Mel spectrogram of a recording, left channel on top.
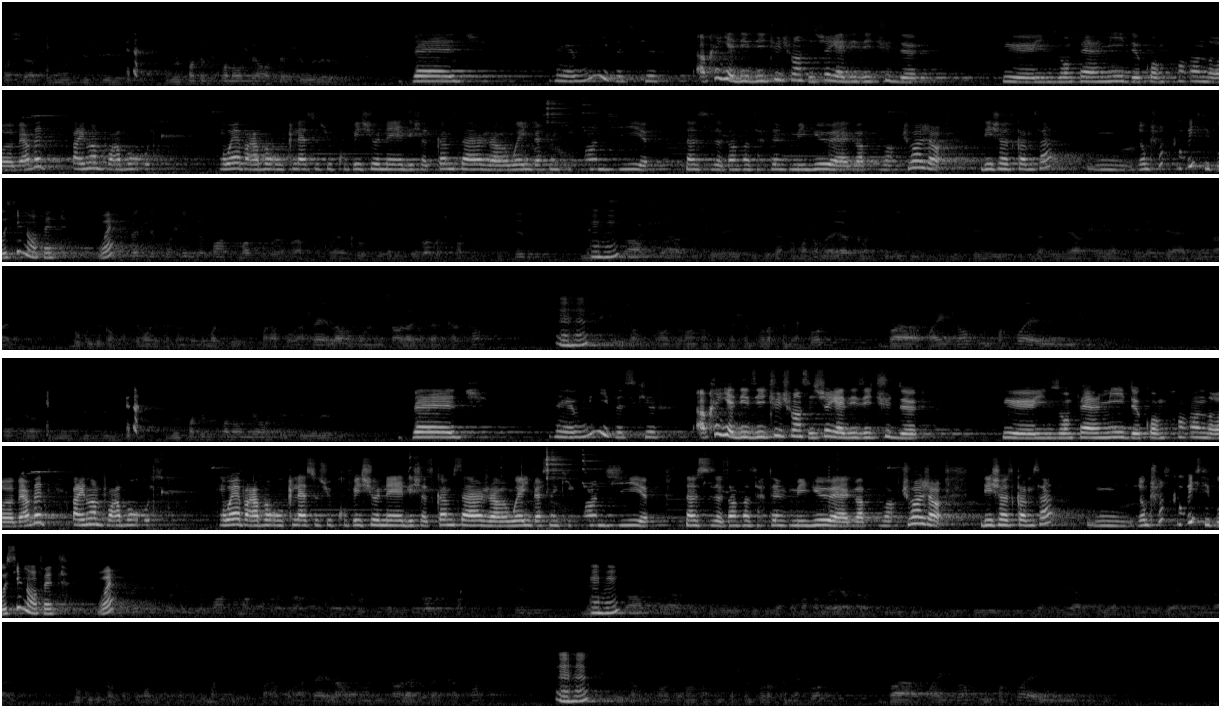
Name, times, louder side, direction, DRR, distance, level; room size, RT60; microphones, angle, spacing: voice 1, 0.0-1.2 1.6-3.9 4.2-4.6 13.0-13.6 17.3-17.9 18.9-19.4 23.3-23.6 25.6-41.4 42.1-47.5, left 2 dB, 60° left, 6 dB, 1.4 m, -56 dB
voice 2, 4.1-4.7 5.5-6.6 6.9-9.2 10.0-12.6 12.9-13.6 14.3-18.7 19.0-22.7 23.0-25.0 25.3-25.5 30.2-30.5 42.0-42.4, right 6 dB, 50° right, 18 dB, 0.3 m, -30 dB
Squeak, 12.3-21.9, right 10 dB, 85° right, 0.9 m, -52 dB
27.5 x 10.0 x 4.0 m, 2.1 s
head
